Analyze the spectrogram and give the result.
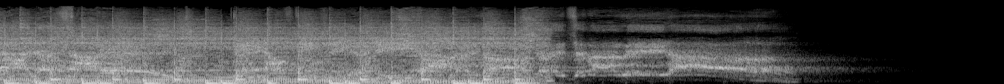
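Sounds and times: drawn-out falling vocal sound: 0:00.0 - 0:08.6.

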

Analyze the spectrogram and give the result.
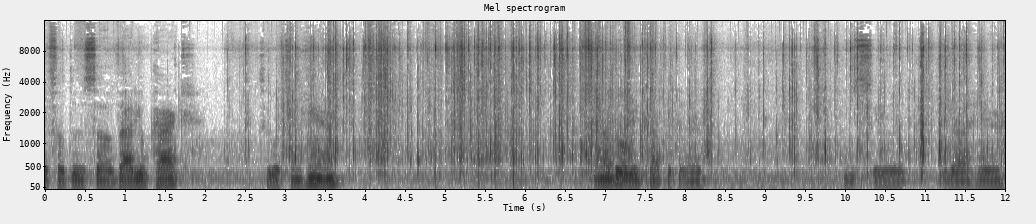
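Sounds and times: plastic wrapper crinkling: 0:00.8 - 0:12.0.

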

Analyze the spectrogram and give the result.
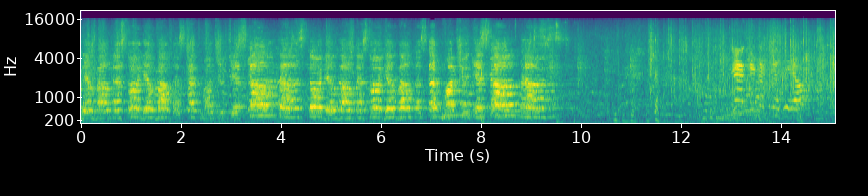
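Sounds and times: women and children singing: 0:00.0 - 0:09.8.

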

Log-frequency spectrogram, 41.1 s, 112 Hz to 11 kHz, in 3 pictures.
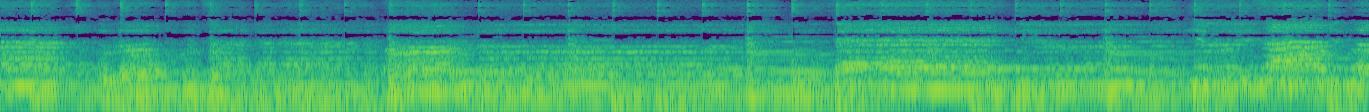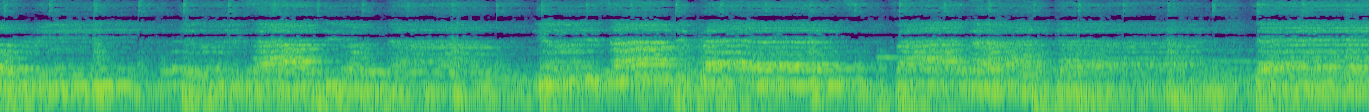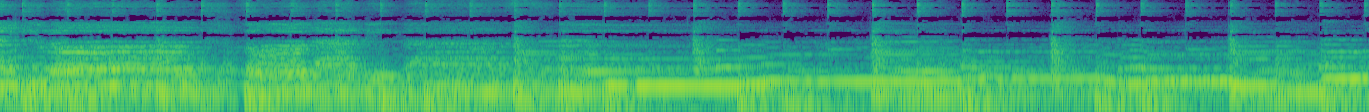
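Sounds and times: gospel choir singing: 0:00.0 - 0:41.0
steady percussion beat: 0:00.0 - 0:41.0.

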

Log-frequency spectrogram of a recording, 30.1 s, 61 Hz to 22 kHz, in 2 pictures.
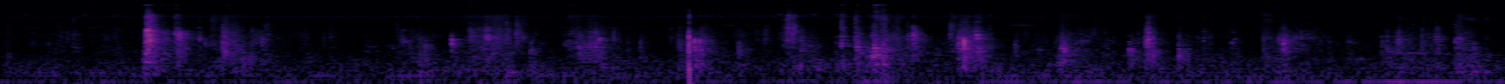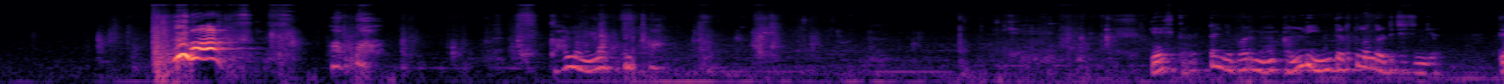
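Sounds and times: footsteps walking: 0:00.5 - 0:14.8, 0:17.8 - 0:29.2.

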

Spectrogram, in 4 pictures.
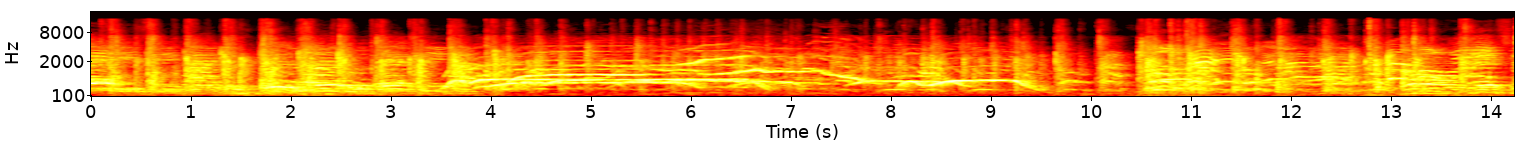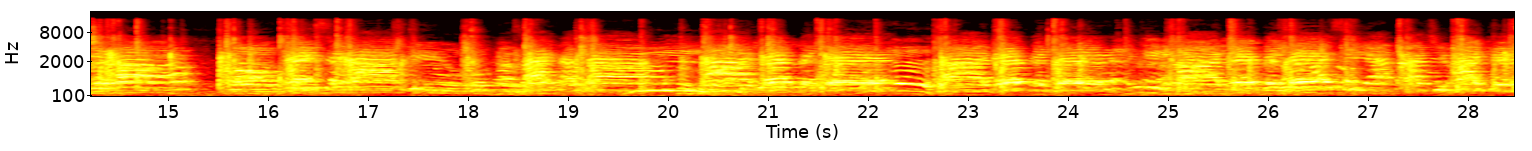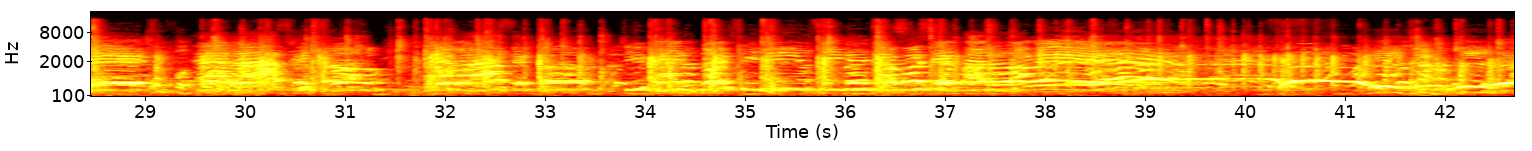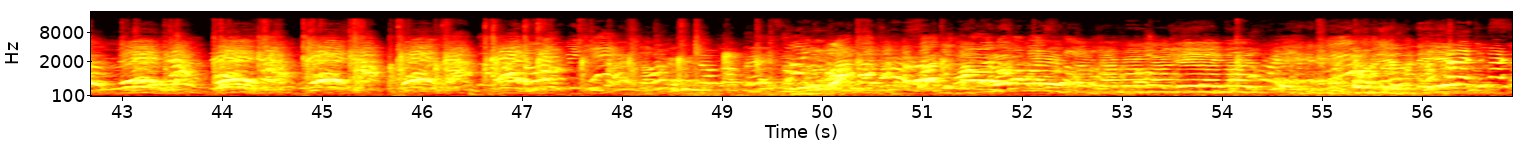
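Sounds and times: group of people singing: 0:00.0 - 0:04.8, 0:09.6 - 0:40.5, 0:41.6 - 0:56.9
people clapping: 0:00.0 - 0:52.7, 0:53.3 - 0:56.9
hands clapping: 0:22.6 - 0:49.7.

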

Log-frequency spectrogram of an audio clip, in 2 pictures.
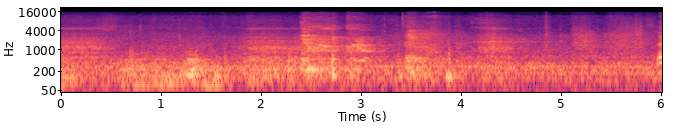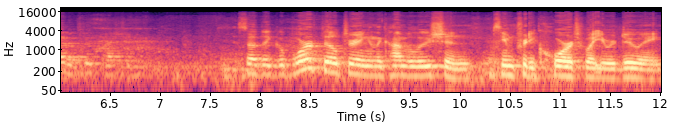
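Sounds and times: faint audience coughing: 0:02.3 - 0:04.1.

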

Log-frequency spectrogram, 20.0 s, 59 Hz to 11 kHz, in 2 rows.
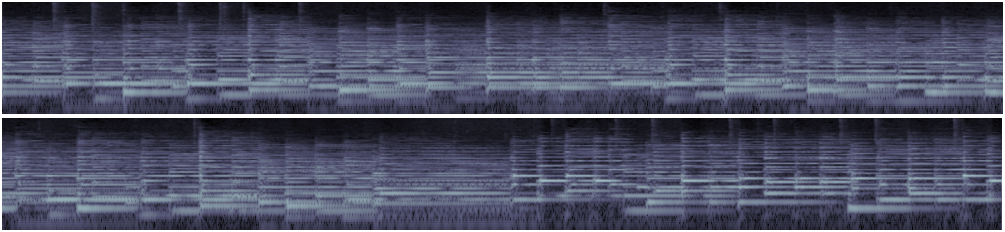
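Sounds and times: upright piano playing: 0:00.0 - 0:20.0.

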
